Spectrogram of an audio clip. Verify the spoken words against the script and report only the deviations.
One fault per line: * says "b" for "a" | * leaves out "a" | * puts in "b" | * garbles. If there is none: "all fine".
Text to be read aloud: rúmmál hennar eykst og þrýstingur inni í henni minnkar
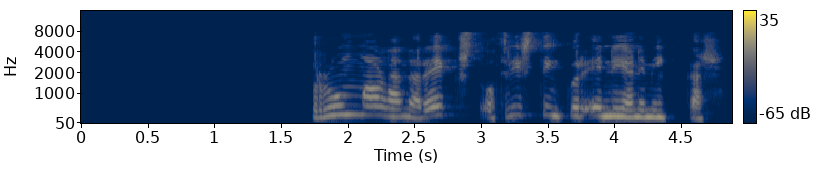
all fine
